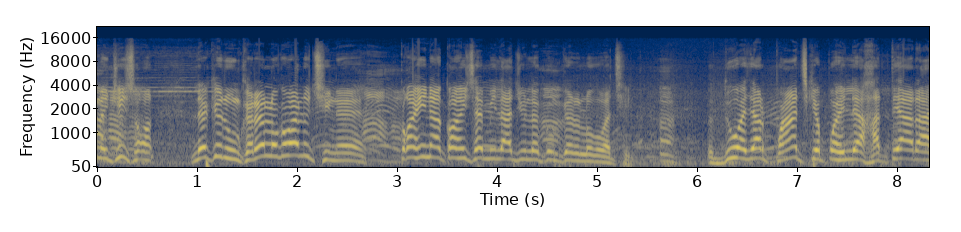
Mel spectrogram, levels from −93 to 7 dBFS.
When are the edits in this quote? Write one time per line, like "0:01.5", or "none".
none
